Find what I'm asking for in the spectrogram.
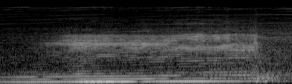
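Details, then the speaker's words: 500 W air-cooled ER11 CNC spindle, speed being raised via potentiometer, lifted off the wooden board so it no longer vibrates: steady hum and smooth airy rush; it runs evenly. "Vous voyez que si je la soulève et que ça vibre pas sur la planche, ça tourne."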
